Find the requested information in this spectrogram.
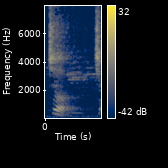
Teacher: च के लिए भी ज्यादा समय नहीं लगता, तो च भी है अल्पप्राण।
